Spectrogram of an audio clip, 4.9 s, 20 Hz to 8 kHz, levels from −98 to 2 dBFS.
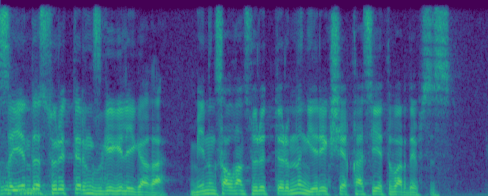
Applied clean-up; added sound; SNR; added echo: none; none; none; none.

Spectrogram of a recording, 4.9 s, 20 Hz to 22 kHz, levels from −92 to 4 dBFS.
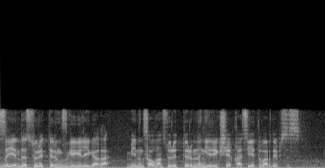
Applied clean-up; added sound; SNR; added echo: none; Bus; 12 dB; none.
